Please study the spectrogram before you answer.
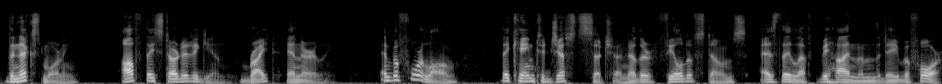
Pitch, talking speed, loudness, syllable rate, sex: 110 Hz, 190 wpm, -23 LUFS, 5.3 syllables/s, male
